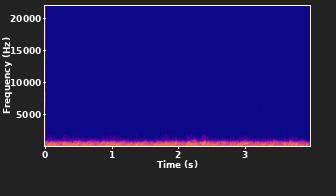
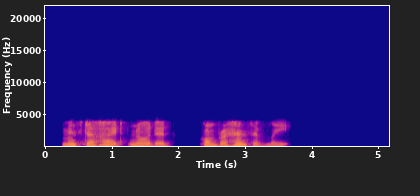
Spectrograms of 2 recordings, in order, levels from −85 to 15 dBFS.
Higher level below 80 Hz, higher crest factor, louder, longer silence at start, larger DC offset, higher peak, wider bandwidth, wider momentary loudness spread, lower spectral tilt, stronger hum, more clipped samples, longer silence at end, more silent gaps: first, -36 dBFS vs -60 dBFS; about the same, 14 dB vs 18 dB; second, -22 LUFS vs -19 LUFS; second, 0 s vs 0.25 s; neither; second, -8 dBFS vs -2 dBFS; second, 1.4 kHz vs 4.2 kHz; second, 3 LU vs 12 LU; first, -15.5 dB/octave vs -4 dB/octave; neither; neither; second, 0 s vs 1.55 s; second, none vs 1.98-2.23 s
